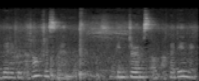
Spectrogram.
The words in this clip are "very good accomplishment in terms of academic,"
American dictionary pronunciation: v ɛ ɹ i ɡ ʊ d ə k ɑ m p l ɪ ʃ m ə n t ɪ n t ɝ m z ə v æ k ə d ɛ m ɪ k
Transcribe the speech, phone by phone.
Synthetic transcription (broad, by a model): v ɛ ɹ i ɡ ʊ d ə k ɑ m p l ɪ s m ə n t ɪ n t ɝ m s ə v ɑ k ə d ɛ m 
